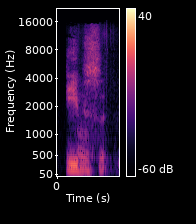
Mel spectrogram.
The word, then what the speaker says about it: Yves: I don't know how to pronounce this name. I always screw it up. But Yves. – Eves. – Yeah, Saint Eves.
